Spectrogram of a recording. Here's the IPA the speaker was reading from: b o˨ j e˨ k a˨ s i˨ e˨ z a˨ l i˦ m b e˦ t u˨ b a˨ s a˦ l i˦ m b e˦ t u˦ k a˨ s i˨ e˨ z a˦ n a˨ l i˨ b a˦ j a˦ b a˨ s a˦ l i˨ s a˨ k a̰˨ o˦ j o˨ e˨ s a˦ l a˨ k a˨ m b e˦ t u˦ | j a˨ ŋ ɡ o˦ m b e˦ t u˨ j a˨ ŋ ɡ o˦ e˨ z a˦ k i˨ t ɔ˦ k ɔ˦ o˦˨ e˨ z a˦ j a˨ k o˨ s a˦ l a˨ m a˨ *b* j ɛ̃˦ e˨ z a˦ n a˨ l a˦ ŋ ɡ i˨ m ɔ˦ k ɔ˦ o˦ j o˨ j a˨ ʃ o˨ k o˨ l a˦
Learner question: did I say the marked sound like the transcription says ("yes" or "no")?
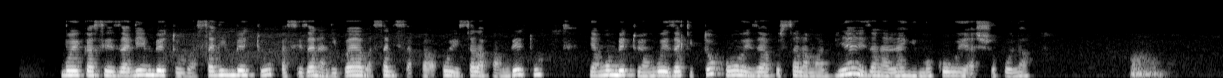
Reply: yes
